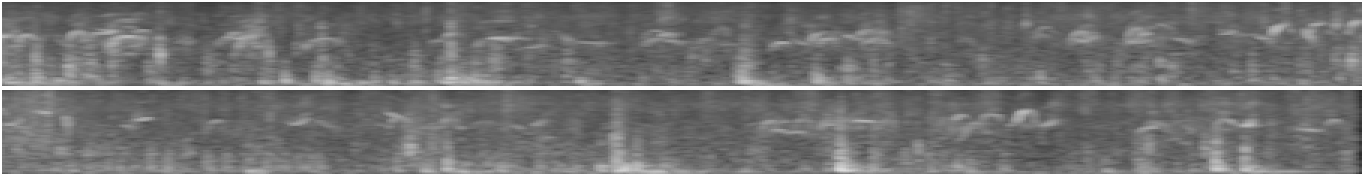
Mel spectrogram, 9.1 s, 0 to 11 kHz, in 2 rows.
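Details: Crowded kiddie pool of more than 100 newly hatched ducklings in a barn, afternoon; many overlapping shrill peeps in clusters, with loud splashes and patter of water throughout.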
